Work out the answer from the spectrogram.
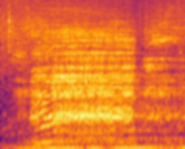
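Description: A cow's moo comes from a golden calf statue: one loud, drawn-out, low bellowing call that swells and holds steady before tailing off.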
